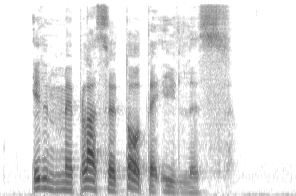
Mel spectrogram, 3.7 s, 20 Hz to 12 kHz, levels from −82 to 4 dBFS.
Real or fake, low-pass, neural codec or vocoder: fake; 10.8 kHz; vocoder, 44.1 kHz, 128 mel bands, Pupu-Vocoder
